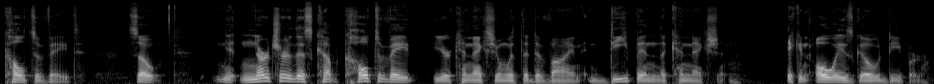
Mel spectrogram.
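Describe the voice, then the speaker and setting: Low-voiced man giving a tarot reading. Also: measured pace, darkish tone, no echo, clean studio sound. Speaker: tarot reader. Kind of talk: tarot card reading to camera.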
